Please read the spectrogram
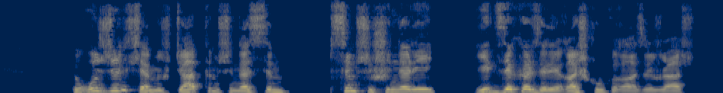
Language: Kabardian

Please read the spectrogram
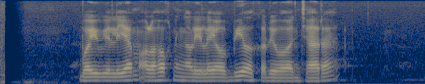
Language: Sundanese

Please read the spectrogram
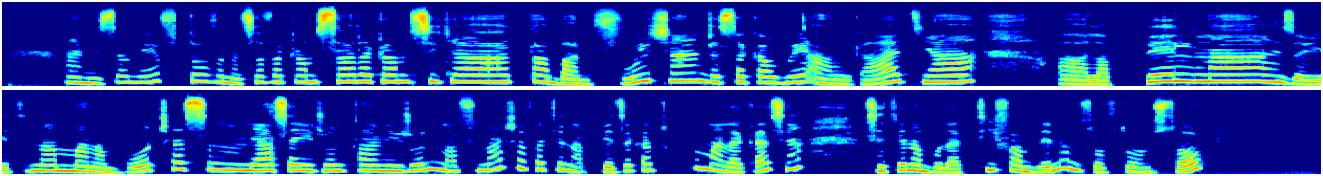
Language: Malagasy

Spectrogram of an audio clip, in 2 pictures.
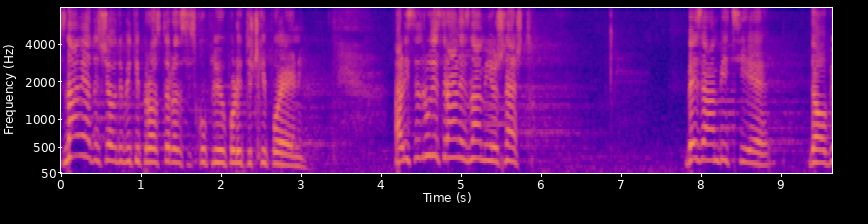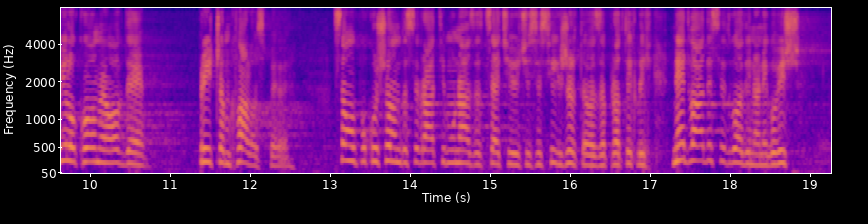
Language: Serbian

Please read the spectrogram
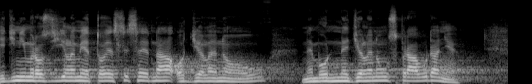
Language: Czech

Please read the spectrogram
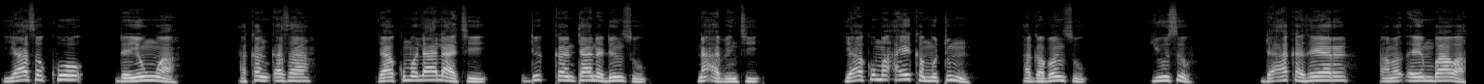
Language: Hausa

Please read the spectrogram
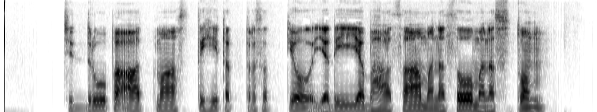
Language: Sanskrit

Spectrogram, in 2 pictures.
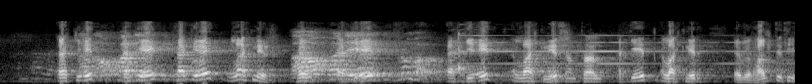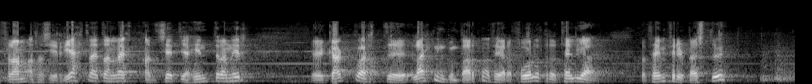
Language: Icelandic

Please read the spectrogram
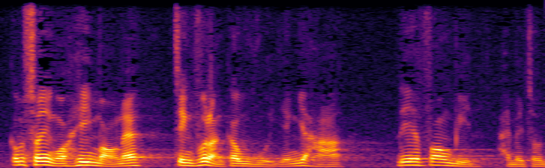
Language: Cantonese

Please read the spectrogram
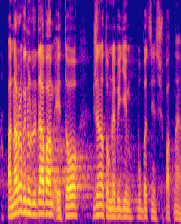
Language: Czech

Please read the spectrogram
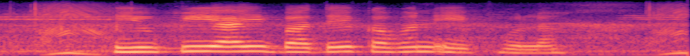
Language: Bhojpuri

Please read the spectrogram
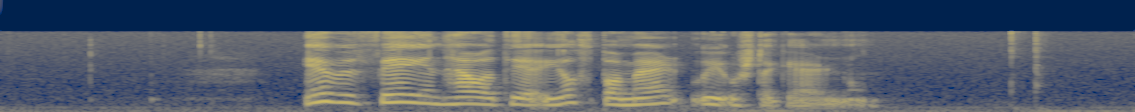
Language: Faroese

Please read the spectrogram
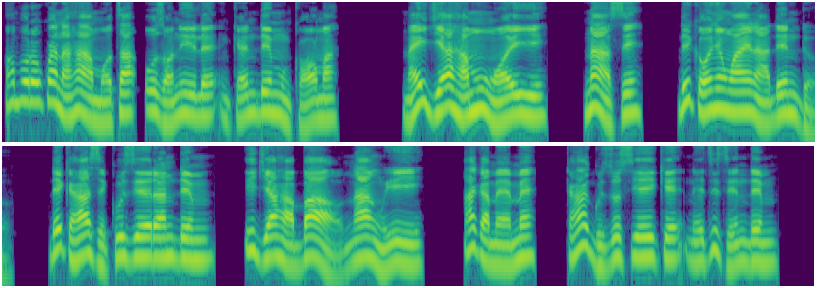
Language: Igbo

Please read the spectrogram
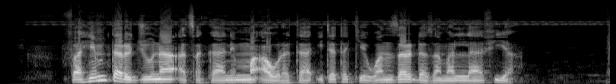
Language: Hausa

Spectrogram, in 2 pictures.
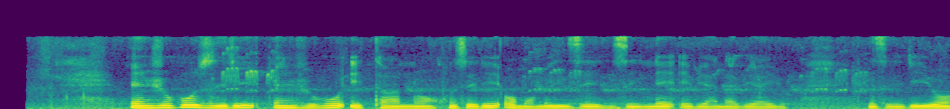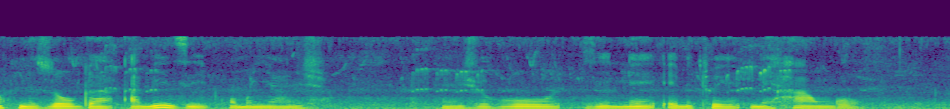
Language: Nyankole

